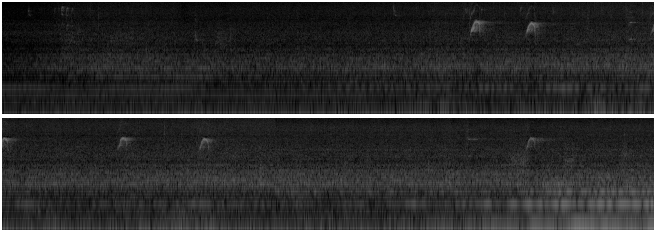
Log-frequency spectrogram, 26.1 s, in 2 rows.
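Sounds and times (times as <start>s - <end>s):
faint steady hiss: 0.0s - 26.0s
bird calling: 9.3s - 10.9s, 12.5s - 13.4s, 15.3s - 15.7s, 17.0s - 17.3s, 22.3s - 24.6s.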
